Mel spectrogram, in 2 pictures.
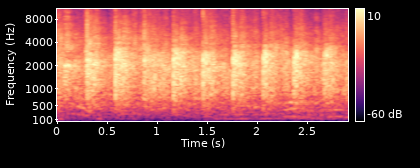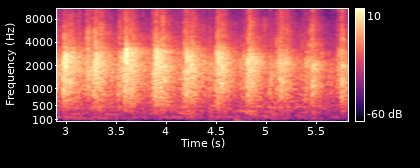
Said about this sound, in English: Please clap for our brothers.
